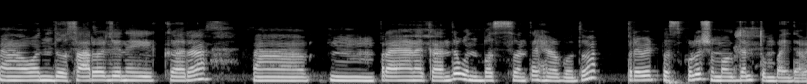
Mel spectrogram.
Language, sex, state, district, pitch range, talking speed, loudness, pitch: Kannada, female, Karnataka, Shimoga, 180-195 Hz, 135 wpm, -13 LUFS, 185 Hz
